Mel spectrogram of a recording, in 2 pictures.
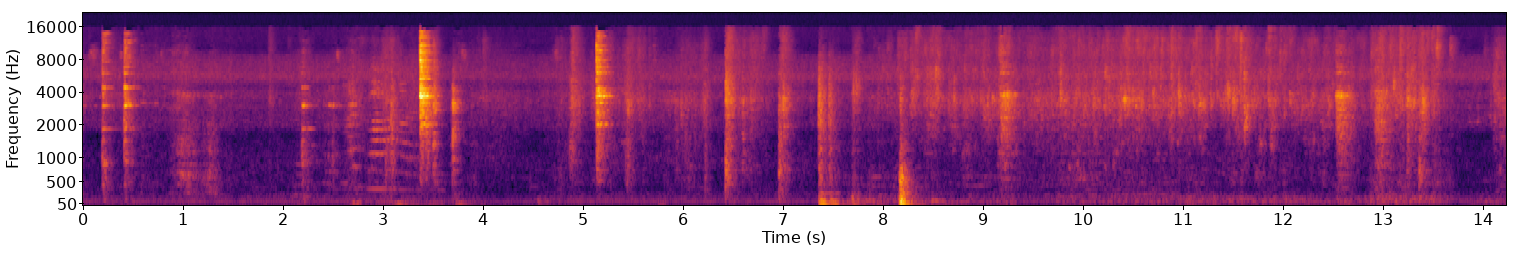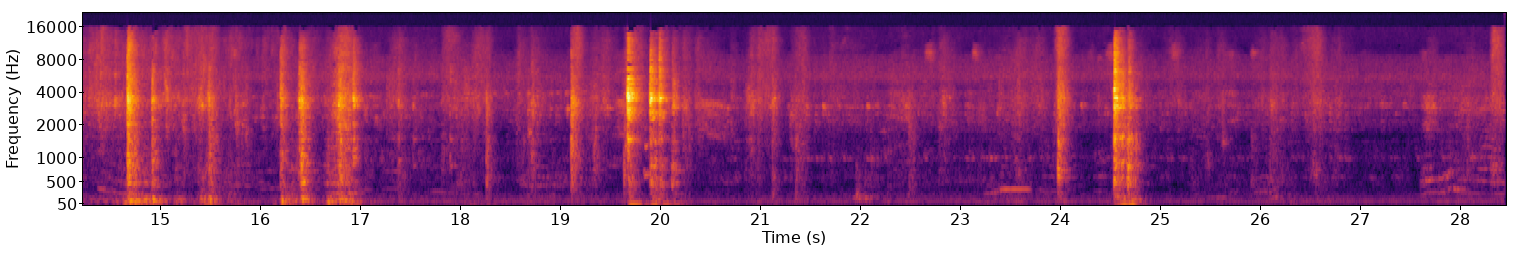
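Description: Dishes and cutlery clattering as they are handled at a kitchen sink: scattered clinks and knocks, with several sharp, louder knocks spread through, over a steady low hum.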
